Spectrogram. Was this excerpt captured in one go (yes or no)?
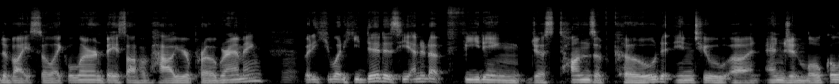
yes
